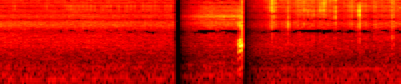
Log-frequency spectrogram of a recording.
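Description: Steady outdoor background hiss with no clear single source, cut off twice by brief silent gaps at edits about two seconds in, with a short rising sound just before the second gap.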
